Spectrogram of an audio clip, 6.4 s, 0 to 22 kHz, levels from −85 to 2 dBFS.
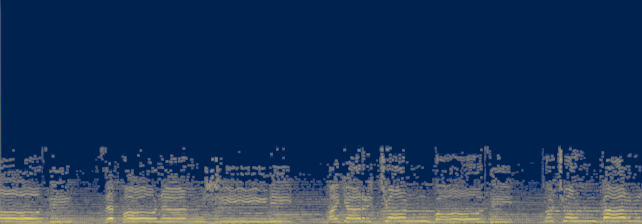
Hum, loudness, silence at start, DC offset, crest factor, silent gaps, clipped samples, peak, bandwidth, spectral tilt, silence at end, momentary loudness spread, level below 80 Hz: none; -19 LUFS; 0 s; under 0.1%; 14 dB; none; under 0.1%; -4 dBFS; 7.8 kHz; -3.5 dB/octave; 0 s; 10 LU; -58 dBFS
